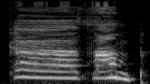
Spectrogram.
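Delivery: high, drawn-out "ka-thump"; heavy thump. A narrator's reading. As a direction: boom out the bag landing with relish. Storyteller voices heavy bag landing.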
